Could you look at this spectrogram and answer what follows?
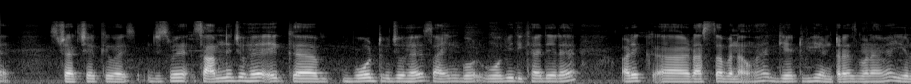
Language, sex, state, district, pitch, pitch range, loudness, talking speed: Hindi, male, Chhattisgarh, Bilaspur, 140 Hz, 130-150 Hz, -17 LUFS, 185 wpm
